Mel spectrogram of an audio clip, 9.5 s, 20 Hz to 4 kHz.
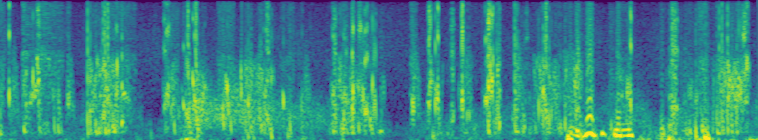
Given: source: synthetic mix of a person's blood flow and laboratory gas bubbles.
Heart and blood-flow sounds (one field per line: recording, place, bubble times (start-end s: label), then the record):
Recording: Doppler ultrasound of blood flow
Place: subclavian vein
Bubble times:
0.00-0.15 s: bubbles
0.27-0.80 s: bubbles
0.82-0.90 s: bubbles
1.05-1.72 s: bubbles
2.04-2.60 s: bubbles
2.72-2.93 s: bubbles
2.99-3.44 s: bubbles
3.50-3.67 s: bubbles
3.75-3.80 s: bubbles
4.09-4.82 s: bubbles
5.12-5.24 s: bubbles
5.33-5.54 s: bubbles
5.58-5.69 s: bubbles
5.73-5.96 s: bubbles
6.03-6.29 s: bubbles
6.40-7.31 s: bubbles
7.61-7.94 s: bubbles
8.23-8.85 s: bubbles
8.87-9.39 s: bubbles
From the record:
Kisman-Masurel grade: 342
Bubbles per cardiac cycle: rolling drumbeat, 9 or more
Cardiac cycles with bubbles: 100%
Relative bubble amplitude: moderate (0.250 to 0.450)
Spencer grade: 3 (all of the cardiac periods contain showers or single bubble signals, but not dominating or overriding the cardiac motion signals)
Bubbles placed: anywhere in the cardiac cycle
